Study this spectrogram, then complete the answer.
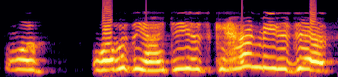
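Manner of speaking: high, loud, tearful scolding; indignant outburst. Acted. Heroine scolding her fiancé through tears of relief. Heroine upbraids hero after scare.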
